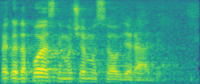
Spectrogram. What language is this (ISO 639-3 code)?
hrv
